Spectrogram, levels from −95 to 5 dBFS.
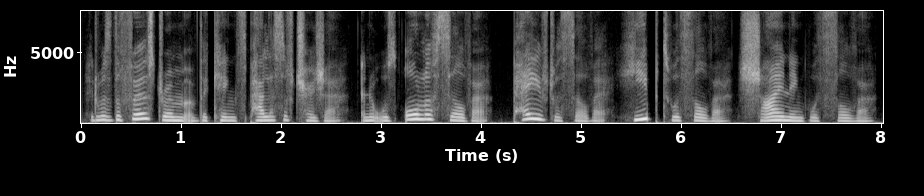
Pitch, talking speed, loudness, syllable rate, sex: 245 Hz, 195 wpm, -18 LUFS, 5.2 syllables/s, female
